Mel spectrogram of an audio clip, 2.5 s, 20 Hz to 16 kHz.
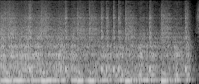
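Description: Music played loud from a phone through a homemade TDA2003 amplifier into an old, restored loudspeaker, with a held bass note throughout. At this raised volume the overloaded old speaker starts to wheeze and distort.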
